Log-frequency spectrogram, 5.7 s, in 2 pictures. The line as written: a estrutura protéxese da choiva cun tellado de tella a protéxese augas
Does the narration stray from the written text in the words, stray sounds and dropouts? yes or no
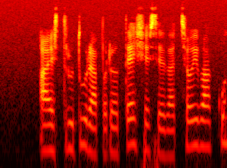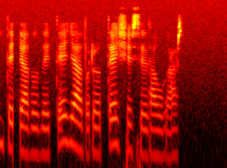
yes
